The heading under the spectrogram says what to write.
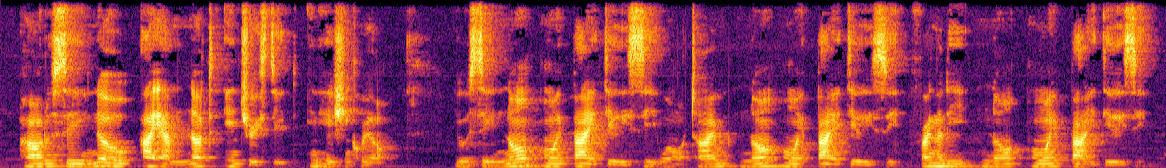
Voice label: No I am not interested in Haitian Creole Non mwen pa enterese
